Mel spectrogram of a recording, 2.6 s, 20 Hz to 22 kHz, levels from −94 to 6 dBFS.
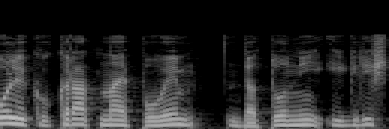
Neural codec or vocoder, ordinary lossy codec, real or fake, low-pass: none; none; real; 7.2 kHz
